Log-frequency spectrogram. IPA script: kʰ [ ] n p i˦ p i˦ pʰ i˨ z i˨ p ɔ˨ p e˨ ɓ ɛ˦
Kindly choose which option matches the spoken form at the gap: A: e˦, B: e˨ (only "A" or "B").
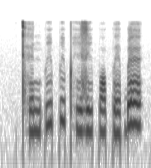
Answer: B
